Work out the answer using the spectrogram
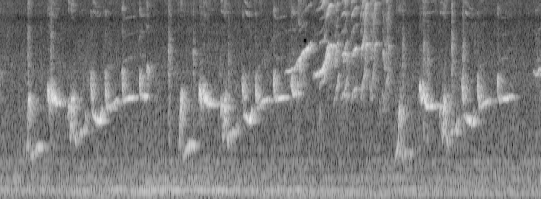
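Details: White-rumped shama pair, male and female, attacking one another after an unsuccessful pairing; dense run of harsh squawking chips and rising squeals, some higher shrill notes midway, steady low room hum underneath.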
